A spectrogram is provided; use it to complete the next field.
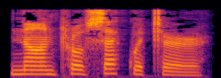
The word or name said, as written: non prosequitur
